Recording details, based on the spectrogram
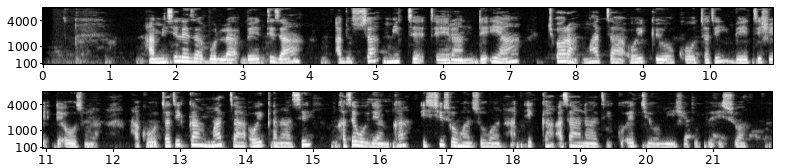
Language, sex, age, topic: Gamo, male, 18-24, agriculture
